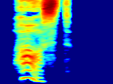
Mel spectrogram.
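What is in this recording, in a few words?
"Horst", German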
